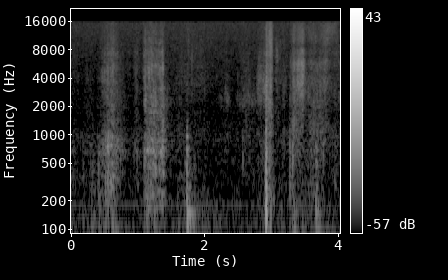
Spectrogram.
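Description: Faint rubbing and rustling of a paper towel wiping water off a silicone craft mat, in soft strokes, with a sharp tap about three seconds in.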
